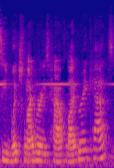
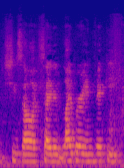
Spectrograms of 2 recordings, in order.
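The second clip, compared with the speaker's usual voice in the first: ordinary talk, nothing marked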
